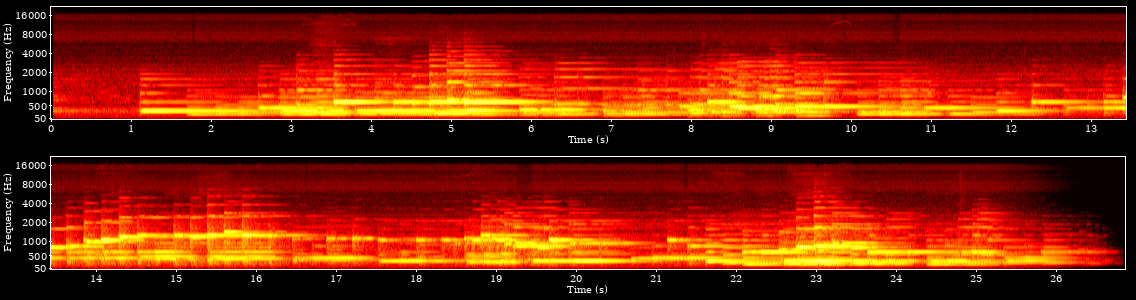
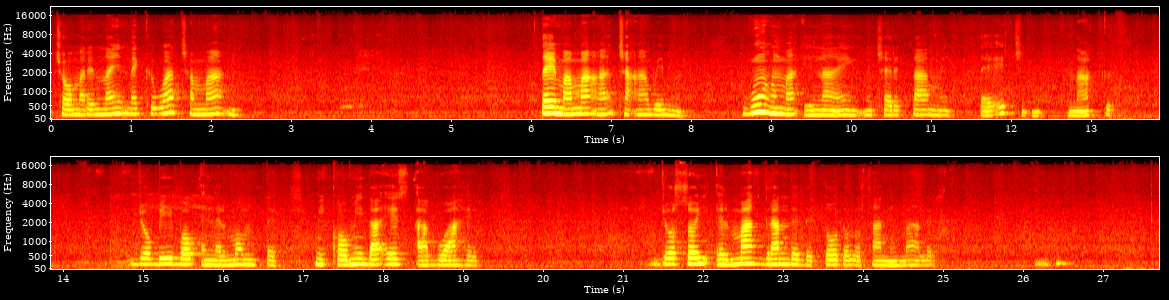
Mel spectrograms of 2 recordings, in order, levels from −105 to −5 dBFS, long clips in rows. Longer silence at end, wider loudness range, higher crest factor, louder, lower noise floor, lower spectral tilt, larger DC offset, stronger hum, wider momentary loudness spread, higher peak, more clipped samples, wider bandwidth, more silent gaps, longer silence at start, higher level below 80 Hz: first, 0.45 s vs 0 s; about the same, 7 LU vs 9 LU; about the same, 18 dB vs 22 dB; about the same, -28 LUFS vs -26 LUFS; first, -59 dBFS vs -50 dBFS; about the same, -7.5 dB/octave vs -6.5 dB/octave; neither; neither; second, 13 LU vs 26 LU; second, -10 dBFS vs -6 dBFS; neither; second, 8.6 kHz vs 17.5 kHz; neither; about the same, 0 s vs 0.05 s; second, -86 dBFS vs -60 dBFS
